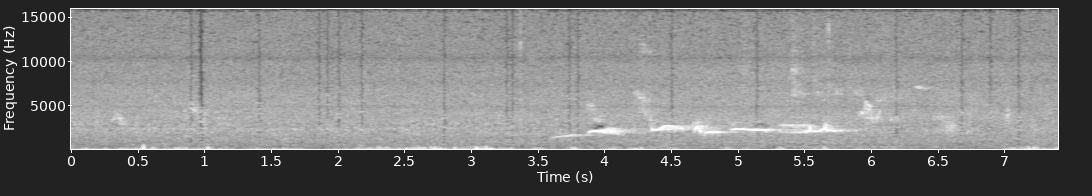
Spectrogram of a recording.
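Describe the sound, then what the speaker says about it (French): Faint birdsong drifts in from a distance outdoors near beehives, with a few high chirps and trills over a soft rustling, breezy background. "il y a beaucoup de chants d'oiseaux"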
